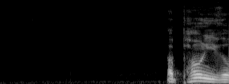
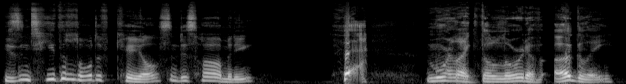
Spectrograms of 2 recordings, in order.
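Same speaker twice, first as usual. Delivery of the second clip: scoffing gossip voice, higher; sneering pony; 5 semitones higher, 5 dB louder than usual. Acted. Townspony sneering at Discord, mocking. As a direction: jeer at the creature's looks.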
